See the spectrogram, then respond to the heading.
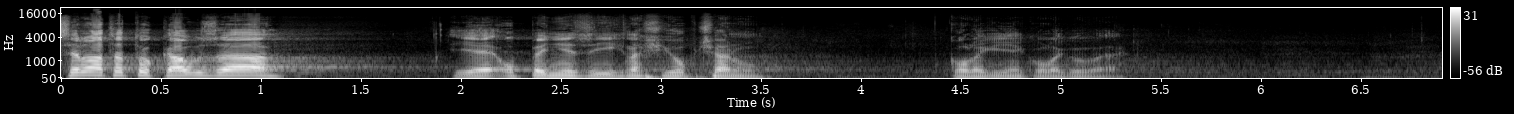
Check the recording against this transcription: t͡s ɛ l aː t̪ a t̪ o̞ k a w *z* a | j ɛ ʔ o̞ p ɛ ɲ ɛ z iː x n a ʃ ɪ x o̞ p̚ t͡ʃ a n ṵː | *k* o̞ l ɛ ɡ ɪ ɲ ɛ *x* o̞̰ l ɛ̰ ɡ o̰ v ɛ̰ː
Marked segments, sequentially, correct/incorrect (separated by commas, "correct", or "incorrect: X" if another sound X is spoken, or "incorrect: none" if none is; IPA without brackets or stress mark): correct, correct, incorrect: k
